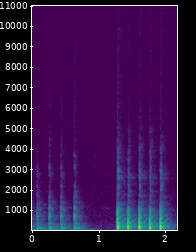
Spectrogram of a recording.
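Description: Knuckle-style knocks on a section of drywall over a hollow cavity, not a stud, where holes poked to check found no studs. Nine short, dull, low thuds come in two quick runs: four softer knocks, a brief pause, then five louder ones. Each has a hollow, boomy tone and dies away almost at once.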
